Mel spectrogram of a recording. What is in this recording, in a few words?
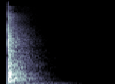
Wood, Light Impact: Plastic; Wood Sound Effects; Wood (Sound Effects:Materials); Stuart Duffield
